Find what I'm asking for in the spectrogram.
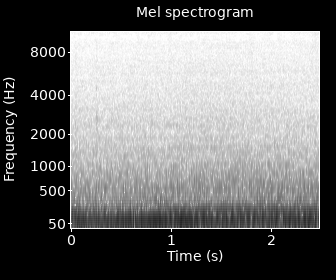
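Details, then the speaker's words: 2013 Ford Ranger XLS 2.2 ex-mining truck, in-cab at cruising speed: steady low droning rumble with no knocks, road noise from the mud-terrain (MT) tyres still fitted. "karena masih pakai ban MT seperti suara di dalamnya masih kedengeran suara bising ya suara berisik dari ban tersebut"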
